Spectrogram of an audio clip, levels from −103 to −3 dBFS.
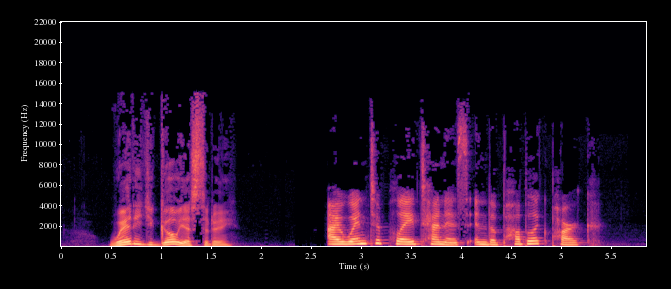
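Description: Short concealed packet loss at 2.03, 2.19 and 3.23 s: 40 ms gaps were filled by extending the preceding sound, giving brief smears rather than the silent dropouts of unconcealed loss.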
